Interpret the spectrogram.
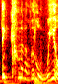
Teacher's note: the M sound from come links to the next vowel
